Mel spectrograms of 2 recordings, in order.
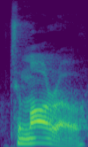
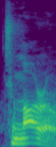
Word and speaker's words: tomorrow: Tomorrow. Tomorrow. Vous voyez ici, vous avez votre apostrophe qui signifie que c'est cette deuxième syllabe qui est accentuée. C'est pas tomorrow. Non, c'est tomorrow.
